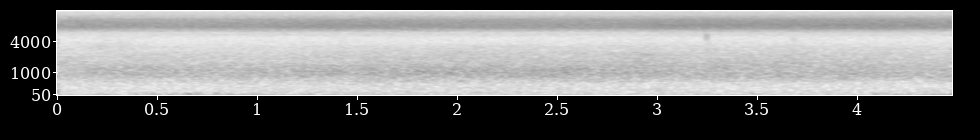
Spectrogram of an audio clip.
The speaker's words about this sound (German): Wahrscheinlich hört man mehr die Autobahn ja. als die Grillen, tippe ich.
